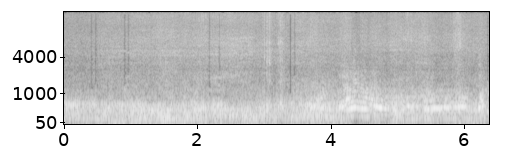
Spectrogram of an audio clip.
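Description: Many motorcycle engines rumble and rev close by.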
